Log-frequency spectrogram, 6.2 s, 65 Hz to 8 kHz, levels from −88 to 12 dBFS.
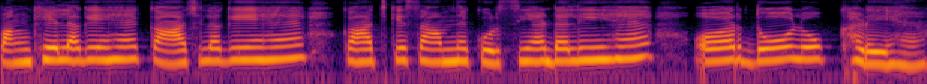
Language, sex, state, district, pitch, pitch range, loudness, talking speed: Hindi, female, Chhattisgarh, Raigarh, 255 Hz, 240-270 Hz, -15 LUFS, 165 wpm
